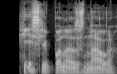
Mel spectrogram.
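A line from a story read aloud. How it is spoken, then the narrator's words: Chuckling. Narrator (Russian): хохотнул Тихон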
